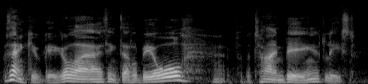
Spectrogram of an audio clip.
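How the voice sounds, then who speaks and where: An actor with an English accent playing a courteous, methodical gentleman police detective in a British radio drama, polite and measured as he probes. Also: medium pitch, big pitch swings. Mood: polite, firm.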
